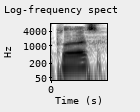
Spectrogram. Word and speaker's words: Puelles: Puelles. Yeah, Claudio Puelles.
